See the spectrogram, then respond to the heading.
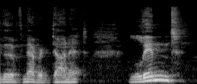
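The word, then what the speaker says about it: Lindt: have never done it lind lint the chocolate company also the d silent they make a uh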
